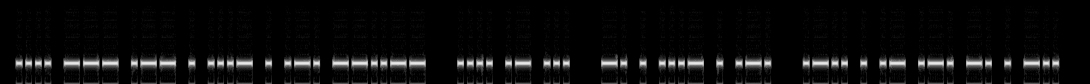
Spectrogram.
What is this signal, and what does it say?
Morse code, heard as a keyed tone, about 25 wpm, 1000 Hz. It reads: HOWEVER, HAS NEVER LEARNED
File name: 25wpm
